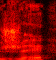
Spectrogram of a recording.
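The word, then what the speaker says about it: aie: mettre au subjonctif présent que j'ai, A-I-E. On ne prononce pas le E, il doit être écrit.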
